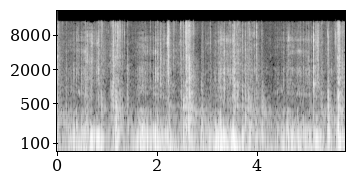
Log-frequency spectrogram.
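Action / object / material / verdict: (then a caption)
scrape / bar of soap shaved with a thin blade / soap / none. A thin dark metal blade shaves a solid, hand-sized green Palmolive soap bar held in one hand, scraping off curls and flakes of soap. Heard is a run of crisp, bright scraping and crackling strokes with a soft low undertone, swelling and fading as each curl peels away.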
